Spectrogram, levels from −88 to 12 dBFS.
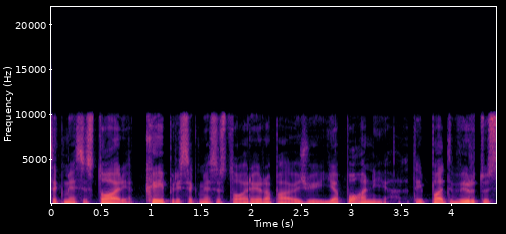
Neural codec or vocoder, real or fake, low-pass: none; real; 9.9 kHz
